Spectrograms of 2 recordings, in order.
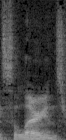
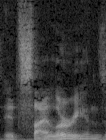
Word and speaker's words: Silurians: We were saying Solarians for so long, and it's Silurians, you know.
